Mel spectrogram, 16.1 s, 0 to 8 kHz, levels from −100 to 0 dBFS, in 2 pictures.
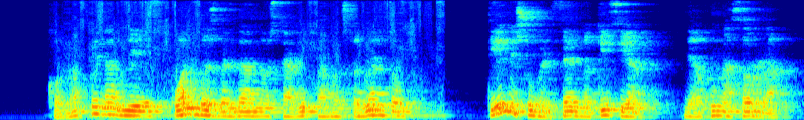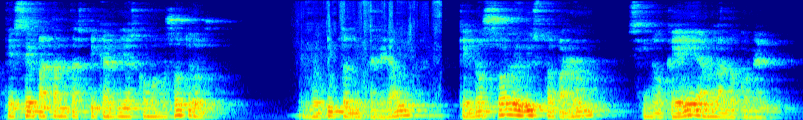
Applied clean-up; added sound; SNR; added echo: neural separator model SepFormer DNS4.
